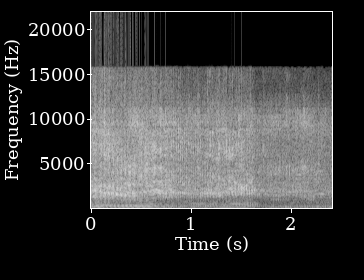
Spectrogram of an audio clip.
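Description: A 250cc racing motorcycle at a town-fiesta race event roars loudly close by, its engine revving high then easing off as it passes, harsh and buzzing throughout.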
